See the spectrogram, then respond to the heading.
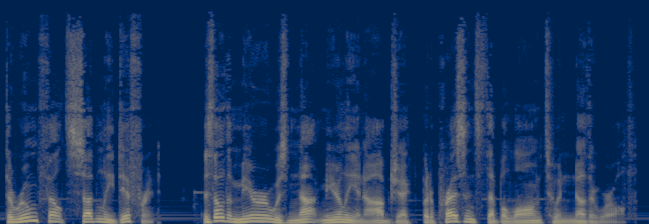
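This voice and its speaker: A man's voice: fairly low pitch, animated, brisk, a little mellow, dry recording, soft background music. A man narrating a scripted folktale as a dramatic storyteller.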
